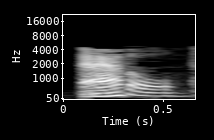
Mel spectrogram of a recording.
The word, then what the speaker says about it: Athol: Athol. – Athol. – A-T-H-O-L.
